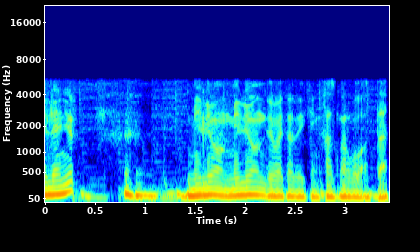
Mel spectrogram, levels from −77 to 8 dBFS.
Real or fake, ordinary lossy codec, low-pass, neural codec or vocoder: real; none; 5.4 kHz; none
